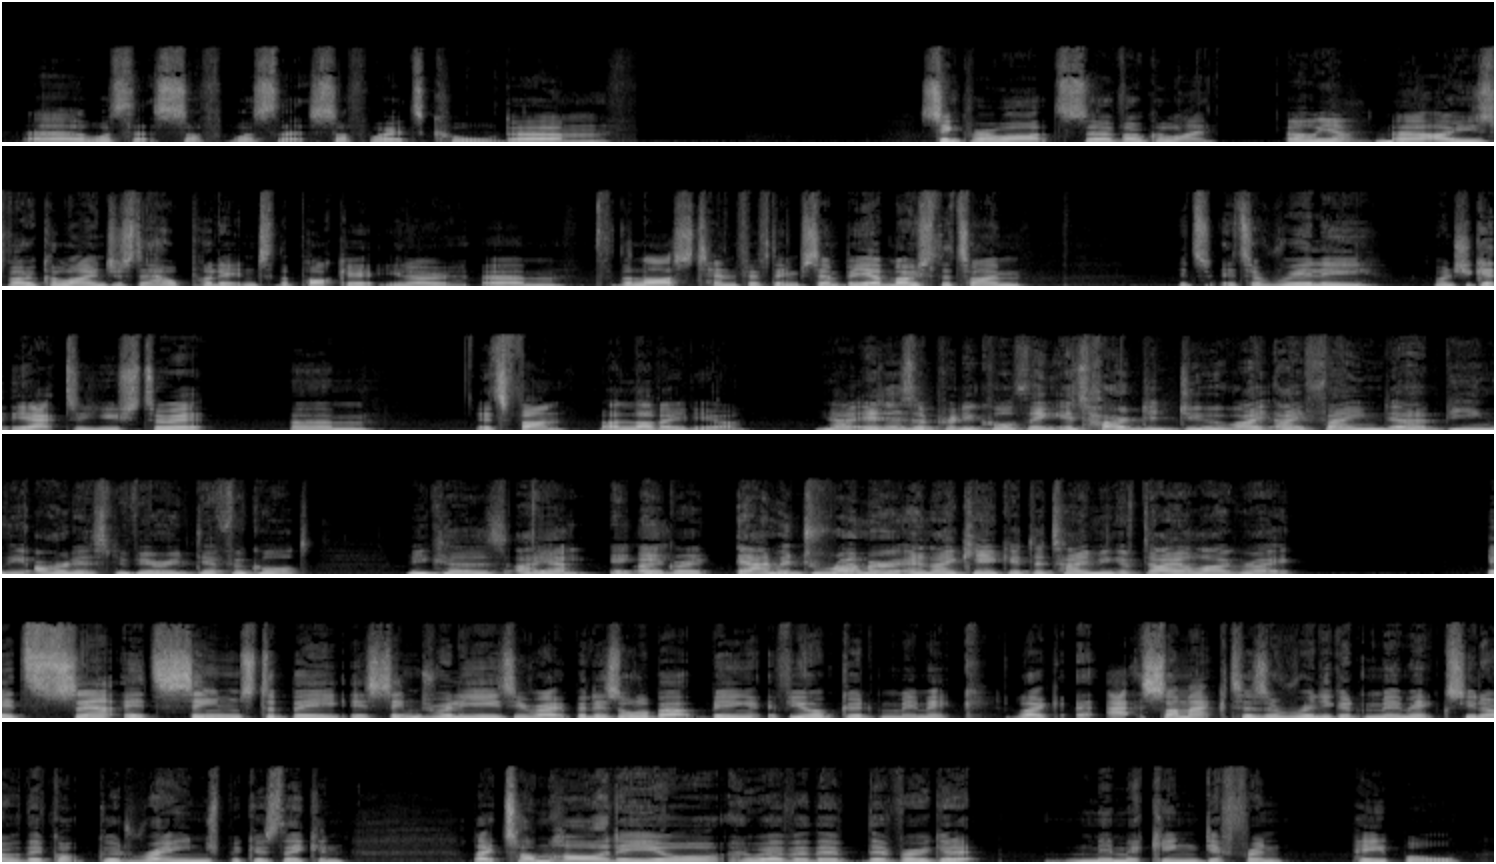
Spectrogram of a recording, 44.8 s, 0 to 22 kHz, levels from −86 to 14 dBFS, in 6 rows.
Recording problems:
none

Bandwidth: 14.5 kHz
